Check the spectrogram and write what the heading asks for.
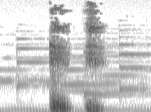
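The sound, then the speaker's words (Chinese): Two short, gruff throat-clearing coughs in quick succession, low and rough, each lasting a fraction of a second, with quiet before and after and no speech, as an old blind fortune teller calmly coughs twice to clear his throat before speaking. “哪知啊，瞎半仙一脸平静，咳嗽两声，清清嗓子说道”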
